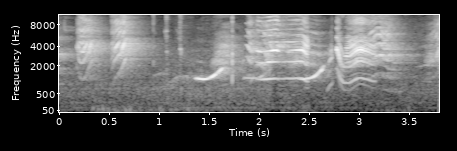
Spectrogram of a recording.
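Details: Green pet ringneck parrot from India calling: short harsh squawks, then a clear rising whistle and a loud, rich, buzzy chatter with a wavering falling-rising note, then further squawks.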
